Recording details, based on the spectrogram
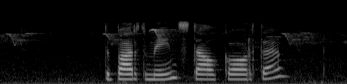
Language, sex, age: Afrikaans, female, 21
